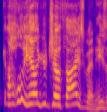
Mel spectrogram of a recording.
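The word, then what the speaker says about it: Theismann: change their name but they changed the pronunciation of their name was Joe thean becoming Joe thyman I believe the story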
